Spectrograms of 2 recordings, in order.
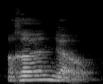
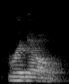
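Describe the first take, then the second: First: It is said with a French accent. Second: It is said with an American accent. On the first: "This one is a French manufacturer, and they say Renault" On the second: "with the American R"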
